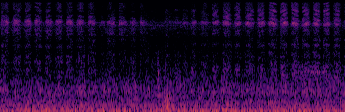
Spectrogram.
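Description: Soft, continuous scratchy rubbing of a colored pencil shading on paper, faint and close, with a steady back-and-forth rhythm.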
